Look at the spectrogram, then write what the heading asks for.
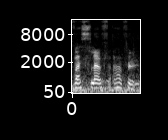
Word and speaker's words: Václav Havel: C'est sur cette place que le cher, bon, Václav Havel en français, mais apparemment ça se prononce, Václav Havel, qui a prononcé l'indépendance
